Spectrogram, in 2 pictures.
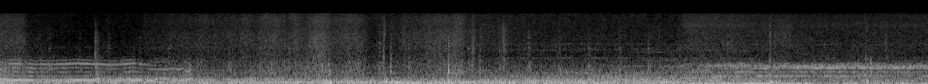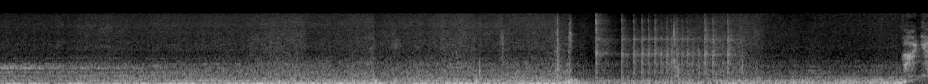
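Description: Horror-film suspense sound design: a steady low rumbling drone, with wavering eerie tones in the first couple of seconds and a held tone in the middle. About fifteen seconds in, sharper, higher sounds break in as a sting.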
